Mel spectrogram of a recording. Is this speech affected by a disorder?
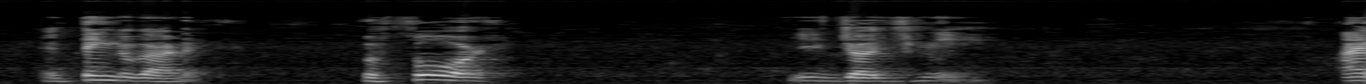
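Yes: cerebral palsy; has had surgery.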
